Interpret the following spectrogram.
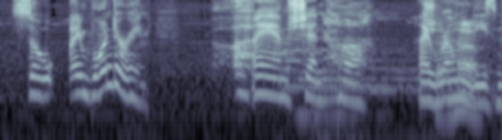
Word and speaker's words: Shenhe: Shenhe, right? That's how you pronounce that. The H-E, Chinese, huh?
